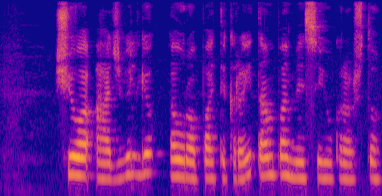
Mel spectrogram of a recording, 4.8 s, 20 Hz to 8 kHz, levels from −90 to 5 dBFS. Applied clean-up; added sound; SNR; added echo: none; none; none; none.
